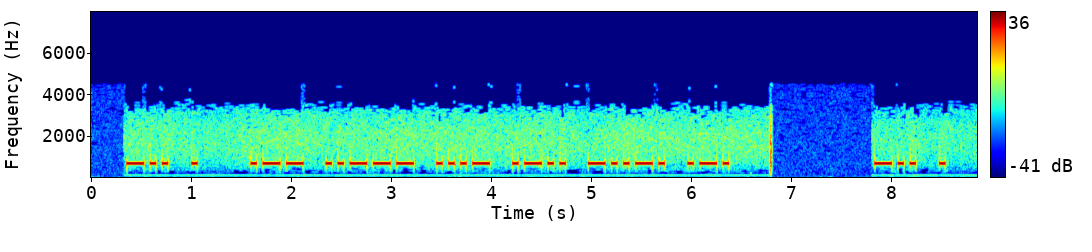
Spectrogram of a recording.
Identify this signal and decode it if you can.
Morse code, heard as a keyed tone, about 20 wpm, 700 Hz, with radio noise. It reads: DE W2VL/R DE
